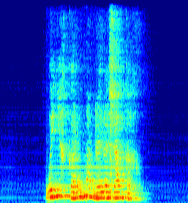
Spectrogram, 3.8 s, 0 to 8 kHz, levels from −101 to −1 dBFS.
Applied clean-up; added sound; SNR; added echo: neural separator model SepFormer DNS4.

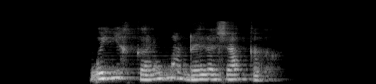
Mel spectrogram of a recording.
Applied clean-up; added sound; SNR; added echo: neural mask model DeepFilterNet 3.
